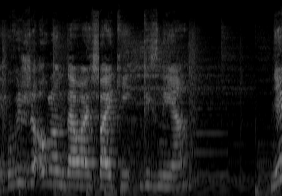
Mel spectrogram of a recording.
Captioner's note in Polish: wymówione po angielsku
